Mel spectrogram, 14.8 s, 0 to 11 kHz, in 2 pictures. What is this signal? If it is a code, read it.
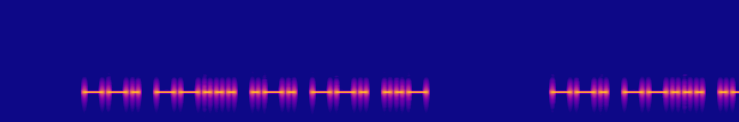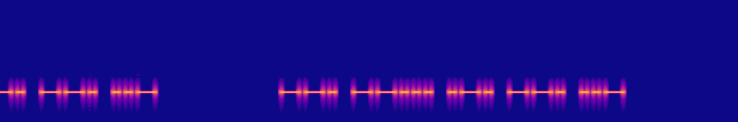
Morse code, heard as a keyed tone, about 20 wpm, 700 Hz. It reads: G7RGU G7RGU G7RGU
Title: DXCC-100 Call Signs - 5 Characters - Repeated 3x - 20wpm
